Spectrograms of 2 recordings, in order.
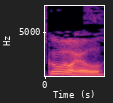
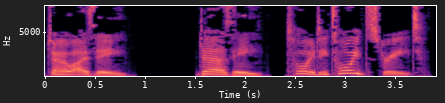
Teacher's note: In the most old-fashioned and extreme versions of the New York dialect, the vowel sounds of words like girl and of words like oil became a diphthong. This is often misperceived by speakers of other accents as a reversal of the er and oi sounds, so that girl is pronounced goil and oil is pronounced earl.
